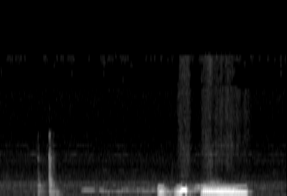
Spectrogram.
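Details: Lure spotted dove for prompting other doves to coo: a brief click, a thin soft drawn note, then one loud coo of two quick notes and a sustained hoarse final coo, faint low hum beneath.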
